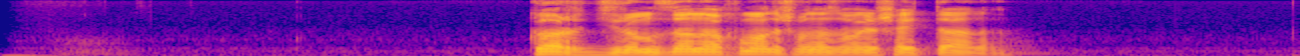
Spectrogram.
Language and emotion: Russian, angry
